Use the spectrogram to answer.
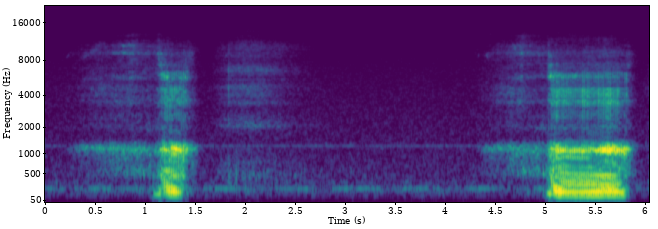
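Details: Ordinary snoring: two loud rattling snores on in-breaths, with quieter breathing between.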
